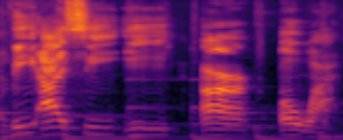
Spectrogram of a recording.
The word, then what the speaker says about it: Viceroy: and it was called Viseroy. Okay, not Viceroy. Might say Viseroy. Maybe I am saying it wrong. Okay, I don't know. A V I C E R O Y. That's Viceroy. Viceroy.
